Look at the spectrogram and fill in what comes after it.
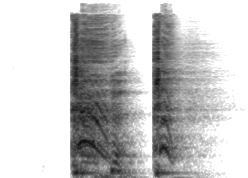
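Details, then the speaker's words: An adult gives two short, separate coughs, the first longer and rougher, while eating during a live stream; they don't know what's wrong and take a cough drop. "I got to take a cough drop. I don't know what's wrong with me."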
